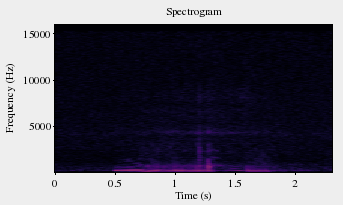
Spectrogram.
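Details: Child snoring, with a tonal, buzzing snore: one long rattling breath then a shorter one in a quiet room.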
